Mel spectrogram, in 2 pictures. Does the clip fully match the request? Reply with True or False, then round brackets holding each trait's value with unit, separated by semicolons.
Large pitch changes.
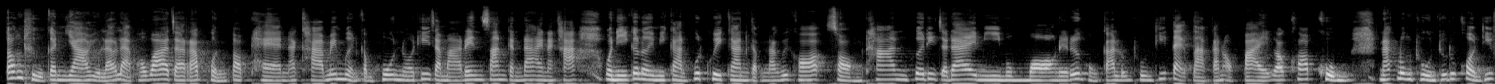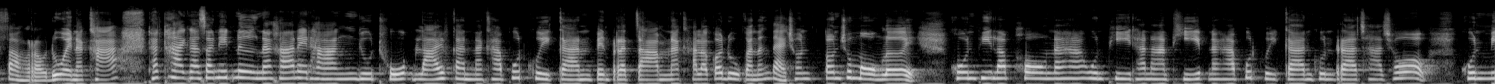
False (4.3 semitones)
